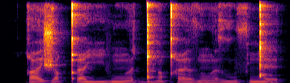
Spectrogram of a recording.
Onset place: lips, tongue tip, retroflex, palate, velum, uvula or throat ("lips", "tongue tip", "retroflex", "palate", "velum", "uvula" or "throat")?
uvula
